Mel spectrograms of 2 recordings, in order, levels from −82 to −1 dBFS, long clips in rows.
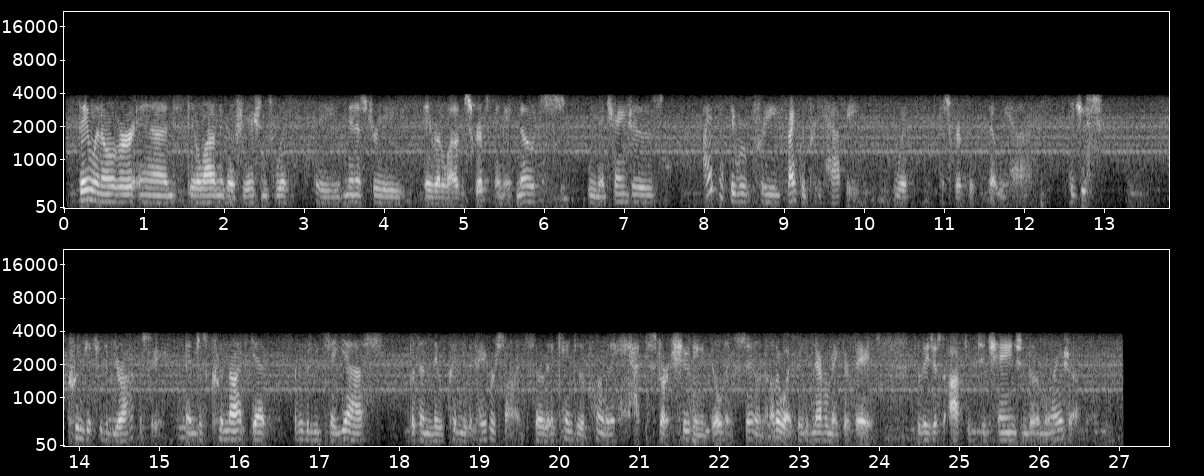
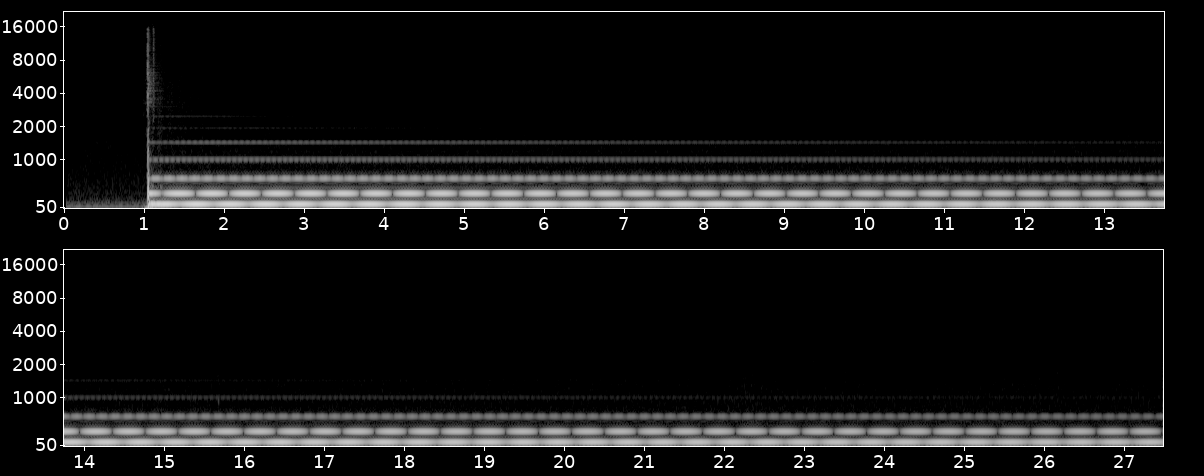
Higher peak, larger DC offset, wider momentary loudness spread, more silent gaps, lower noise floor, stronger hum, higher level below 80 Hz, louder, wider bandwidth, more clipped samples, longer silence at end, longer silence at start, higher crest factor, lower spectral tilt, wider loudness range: first, -2 dBFS vs -6 dBFS; neither; first, 13 LU vs 8 LU; neither; first, under -90 dBFS vs -54 dBFS; neither; second, -62 dBFS vs -50 dBFS; about the same, -22 LUFS vs -23 LUFS; about the same, 4 kHz vs 3.9 kHz; neither; first, 0.6 s vs 0 s; second, 0 s vs 1 s; first, 22 dB vs 16 dB; second, -7 dB/octave vs -11 dB/octave; second, 4 LU vs 7 LU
